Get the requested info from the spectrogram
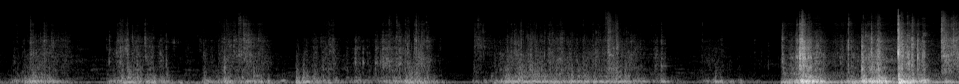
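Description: Toys and cardboard being rummaged through by hand in a cardboard box: irregular rustling, scraping and clattering, with a burst of louder knocks near the end.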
